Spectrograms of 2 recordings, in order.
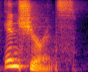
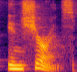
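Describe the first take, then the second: First: The stress is on the first syllable. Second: The stress is on the second syllable. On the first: This is a regional habit from the Midwest. "where the emphasis was on the in and not on the sure" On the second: This is how most people say it. "most of the world says insurance"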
